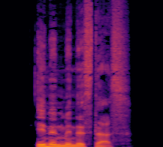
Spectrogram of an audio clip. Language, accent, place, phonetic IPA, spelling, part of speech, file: German, Germany, Berlin, [ˈɪnənmiˌnɪstɐs], Innenministers, noun, De-Innenministers.ogg
- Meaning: genitive singular of Innenminister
